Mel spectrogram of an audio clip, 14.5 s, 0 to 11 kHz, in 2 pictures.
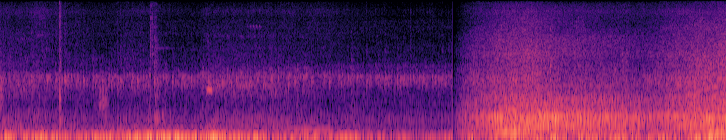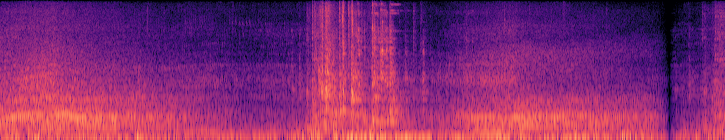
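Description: Safari 4x4 engines revving hard while a stuck vehicle is towed out of deep mud. The engines run lower at first, then turn suddenly louder with rising and falling revs about four and a half seconds in, and a clatter of knocks comes near ten seconds.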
